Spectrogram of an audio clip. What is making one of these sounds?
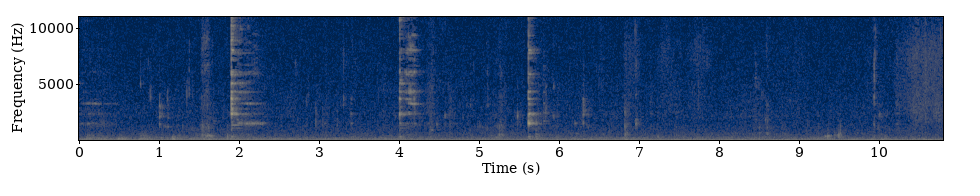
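A man chews and smacks his lips close to the microphone.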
